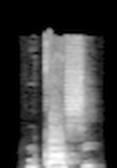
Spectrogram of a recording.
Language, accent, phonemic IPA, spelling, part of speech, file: Swahili, Kenya, /m̩ˈkɑ.si/, mkasi, noun, Sw-ke-mkasi.flac
- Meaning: scissors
